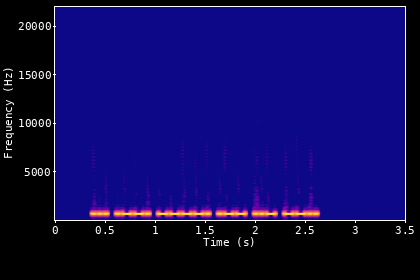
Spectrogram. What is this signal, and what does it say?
Morse code, heard as a keyed tone, about 37 wpm, 700 Hz. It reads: SP9WUZ
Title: DXCC-100 Call Signs - 6 Characters - 40wpm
